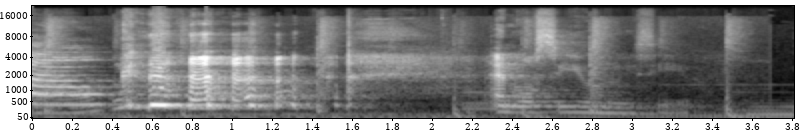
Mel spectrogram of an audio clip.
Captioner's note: laughing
